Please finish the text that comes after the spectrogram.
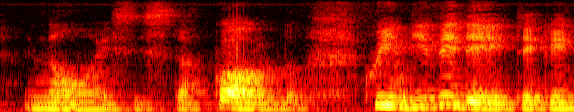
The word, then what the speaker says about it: noesis: Noeo o noema, anche hanno l'accento davanti, ma noesis ha l'accento all'indietro. È un grave errore pronunciare noesis, si dice noesis, d'accordo?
